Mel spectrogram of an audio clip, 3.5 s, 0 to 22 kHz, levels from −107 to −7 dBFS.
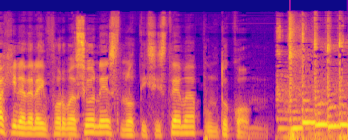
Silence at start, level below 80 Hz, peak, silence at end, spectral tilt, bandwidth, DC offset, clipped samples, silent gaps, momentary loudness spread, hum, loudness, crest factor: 0 s; -38 dBFS; 0 dBFS; 0 s; -3.5 dB/octave; 16.5 kHz; under 0.1%; under 0.1%; none; 11 LU; none; -17 LUFS; 18 dB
